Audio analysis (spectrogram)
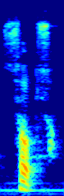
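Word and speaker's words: σῴζω: la palabra salvado es soso. S o z o sotso, así como se tendría que pronunciar, sotzo.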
